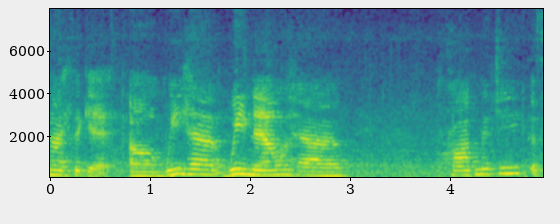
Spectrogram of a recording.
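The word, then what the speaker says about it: Progyny: We now have Prognigy, that's how you pronounce it.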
